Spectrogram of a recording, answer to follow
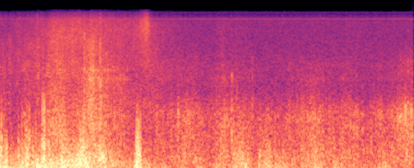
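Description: Wind rumbling on the camera microphone on a ski slope, loudest in the first two seconds and then easing off, with a couple of short knocks.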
